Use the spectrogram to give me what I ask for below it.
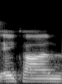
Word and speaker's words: Eitan: Yeah, just the EI is an A sound.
